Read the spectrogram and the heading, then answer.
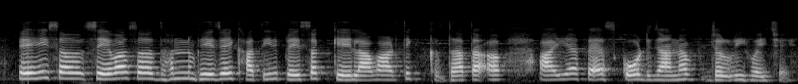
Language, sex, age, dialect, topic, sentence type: Maithili, female, 60-100, Eastern / Thethi, banking, statement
